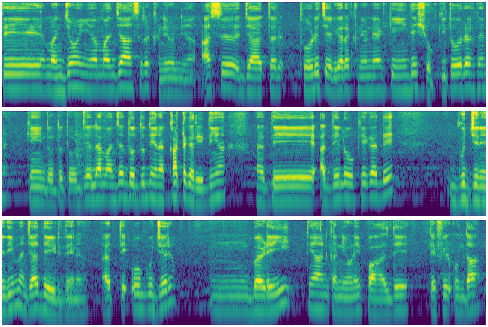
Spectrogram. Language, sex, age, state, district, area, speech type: Dogri, male, 18-30, Jammu and Kashmir, Jammu, urban, spontaneous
